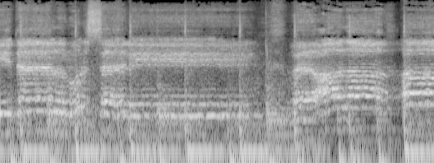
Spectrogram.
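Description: Male vocal group singing a Bosnian Islamic devotional song (ilahija) in long held notes over a steady low drone, with a short break in the singing near the end.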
